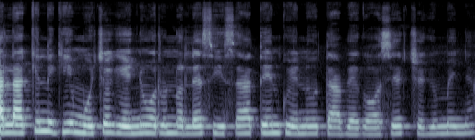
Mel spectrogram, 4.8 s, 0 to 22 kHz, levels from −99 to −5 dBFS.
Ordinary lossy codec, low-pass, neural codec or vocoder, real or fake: none; none; none; real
